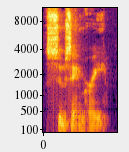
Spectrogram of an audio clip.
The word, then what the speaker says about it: Sault Ste. Marie: Marie, S-A-U-L-T, but it is pronounced Sault Ste. Marie. Just wanted to let you know that.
